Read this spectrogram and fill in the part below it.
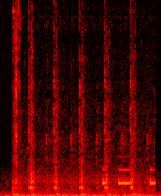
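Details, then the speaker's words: Car won't start: quick, even clicking, about three or four a second, as the key is held, typical of a weak battery starving the starter; the battery connections should be checked for oxidation. "but usually when the problem is with the battery you're gonna have sounds like this"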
